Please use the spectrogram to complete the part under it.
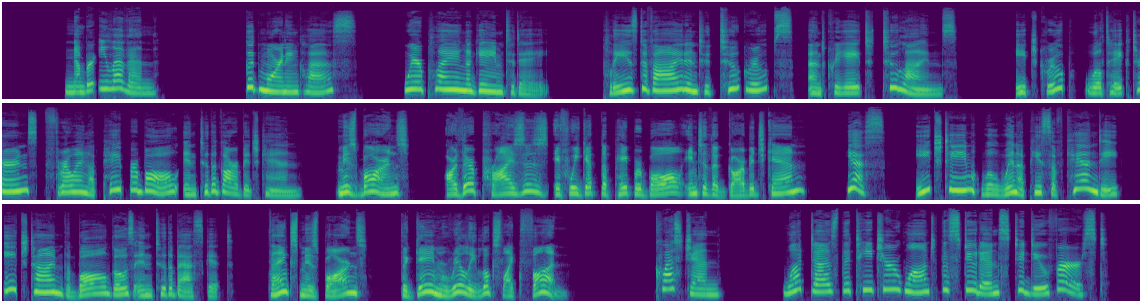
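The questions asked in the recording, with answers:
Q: What does the teacher want the students to do first?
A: Divide into two groups and make two lines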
